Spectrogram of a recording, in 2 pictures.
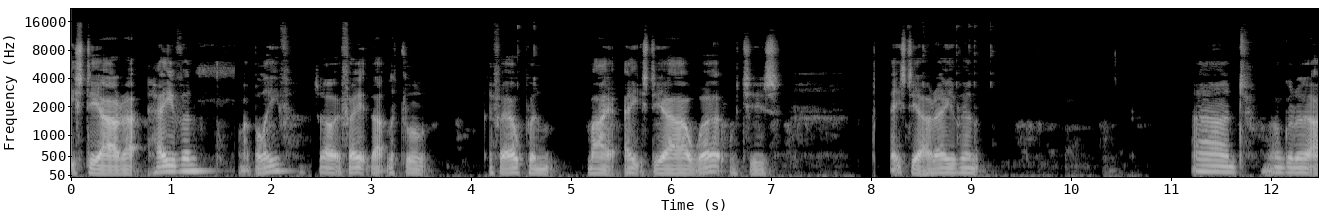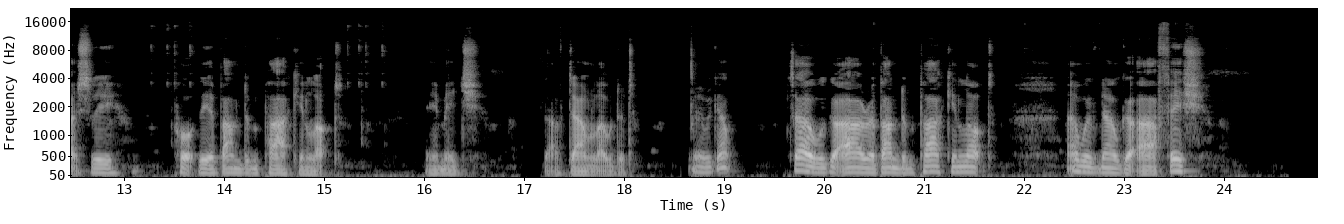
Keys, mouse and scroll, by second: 1.6-4.7 middle drag, 4.7-5.8 drag, 8.0 typing, 8.6 click, 9.0 click, 9.2 click, 13.5 click, 13.7 click, 15.4 click, 15.6 click, 18.4 click, 20.5-21.2 scroll, 21.6 middle click, 22.1 middle click, 22.4-22.8 scroll, 22.9 scroll down 4, 23.6 middle click, 23.7-24.0 scroll.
